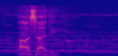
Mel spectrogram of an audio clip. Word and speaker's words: azadi: Azadi.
